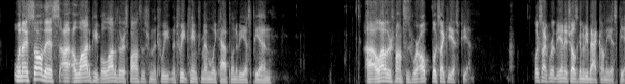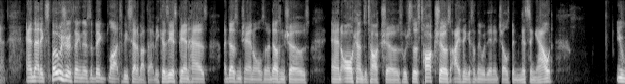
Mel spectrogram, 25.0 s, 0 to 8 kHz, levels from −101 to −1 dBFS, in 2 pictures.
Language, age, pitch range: English, 30-49, 100-130 Hz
